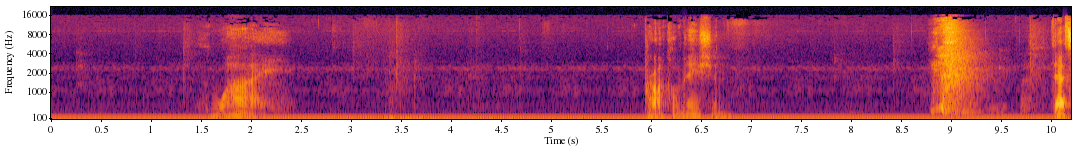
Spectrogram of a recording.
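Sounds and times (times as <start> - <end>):
low hum: 0.0 - 10.1
speech: 1.6 - 2.3, 6.0 - 6.9, 9.8 - 10.1
sneeze: 8.8 - 9.4.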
